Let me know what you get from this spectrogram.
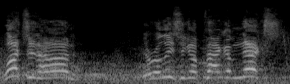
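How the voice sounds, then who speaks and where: An actor playing a spirited, vigilant rebel adventurer in a sci-fi audio drama. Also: male voice, very high-pitched, steady tone, moderate pace, heavy background noise. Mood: alarmed.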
